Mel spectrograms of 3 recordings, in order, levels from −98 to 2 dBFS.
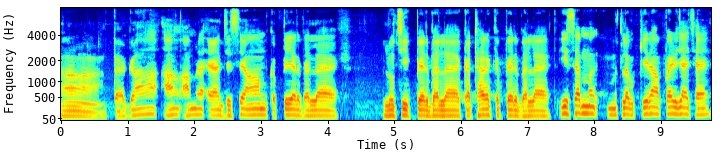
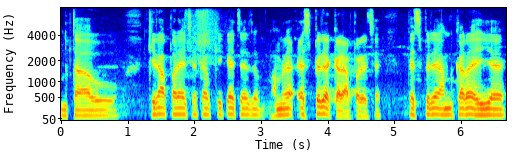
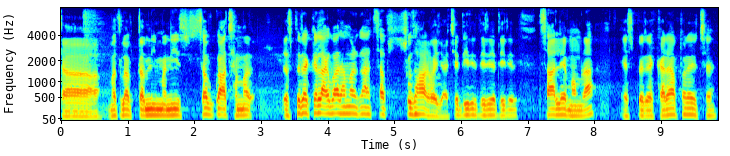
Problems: none marked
